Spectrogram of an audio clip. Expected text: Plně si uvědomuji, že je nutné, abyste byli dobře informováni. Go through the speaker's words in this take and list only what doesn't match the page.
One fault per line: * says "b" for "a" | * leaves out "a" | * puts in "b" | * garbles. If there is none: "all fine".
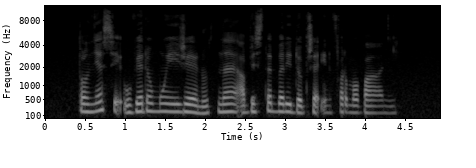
all fine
